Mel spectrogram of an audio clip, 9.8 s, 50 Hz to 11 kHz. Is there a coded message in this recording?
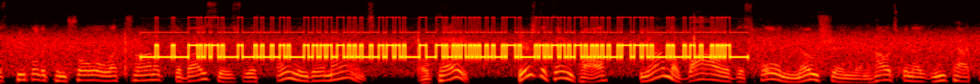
Yes: RTTY (45.45 baud, 850 Hz shift) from 1.4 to 7.5 s, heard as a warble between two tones, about 1550 Hz centre, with static crashes and speech in English. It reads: V7ILN7 MHSY3D AJ3 XWKS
